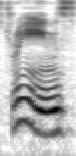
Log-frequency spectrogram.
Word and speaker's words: dreams: 好，所以第三段这个地方我们看到这句话，好，蛮长的，对不对？他说 When Sean finally had enough money，好，最后终于存够钱了。And bought the motorcycle of his dreams.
